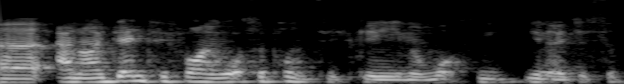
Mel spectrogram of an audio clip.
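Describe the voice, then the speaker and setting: Here is a man with a British accent and ordinary pitch variation. He talks at a very fast pace. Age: young. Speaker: crime agency official. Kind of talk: interview. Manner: hesitant, many fillers.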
